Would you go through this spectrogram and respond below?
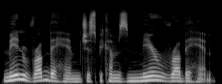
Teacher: You can almost feel that vibration in your nose. But if that next word starts with an L or an R, you merge it cleanly, without any nasal sound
